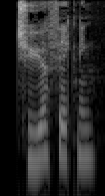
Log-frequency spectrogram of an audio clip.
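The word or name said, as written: tyrefægtning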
